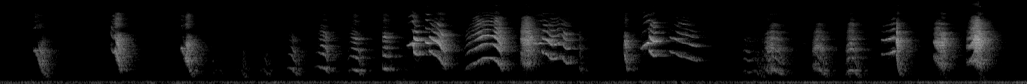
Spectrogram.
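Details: Parrot chirping indoors. Short, bright chirps come about every half second, some rising and some falling. In the middle there is a busier burst of warbled, wavering notes, then the evenly spaced chirps resume.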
